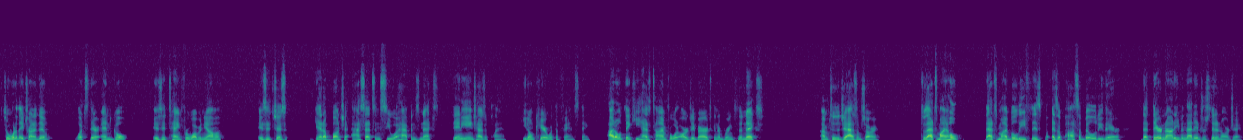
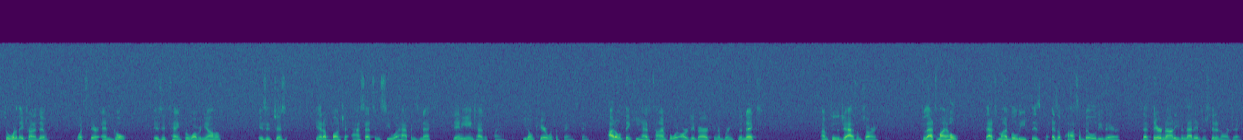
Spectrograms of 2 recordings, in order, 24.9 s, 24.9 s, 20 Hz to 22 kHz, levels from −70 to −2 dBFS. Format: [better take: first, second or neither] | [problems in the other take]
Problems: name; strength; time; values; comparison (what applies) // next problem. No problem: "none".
first | hiss; loud; throughout; 5 dB below the speech; faint in the first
